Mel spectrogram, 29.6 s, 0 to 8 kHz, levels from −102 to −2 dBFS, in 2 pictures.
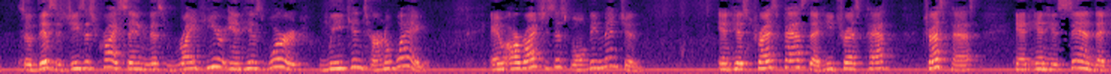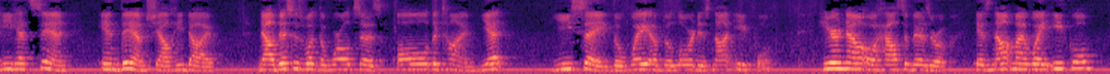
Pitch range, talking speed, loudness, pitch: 195-235 Hz, 150 wpm, -29 LUFS, 210 Hz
